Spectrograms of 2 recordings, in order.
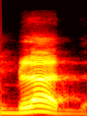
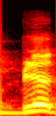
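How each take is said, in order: First: The vowel differs from the one in hood. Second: The vowel sounds like the one in hood. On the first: The speaker calls it right. "We say blood" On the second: The speaker calls it wrong. "we don't say blood"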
